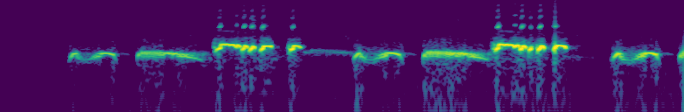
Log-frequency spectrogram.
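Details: Perkutut, or zebra dove, singing soft low coos that alternate with higher, rapid, trilled cooing bursts and a few sharp clicks. The phrases are spaced by short silences.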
